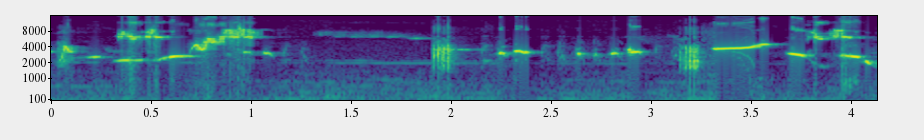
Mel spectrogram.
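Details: Sunda blue robin song, said to enrage magpie-robins and shamas: rising whistles and chatter, a long thin high note, then short explosive chips and slurred whistles.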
